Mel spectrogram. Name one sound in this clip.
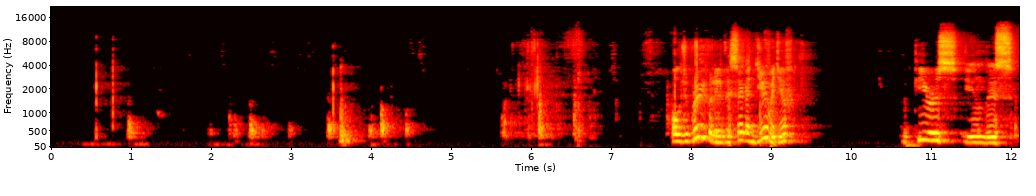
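A man speaks calmly, as if teaching.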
